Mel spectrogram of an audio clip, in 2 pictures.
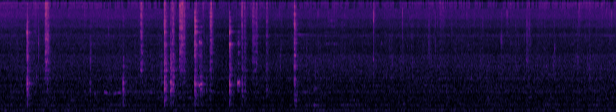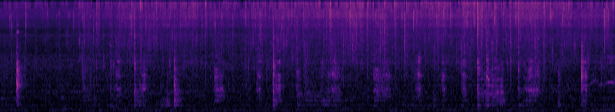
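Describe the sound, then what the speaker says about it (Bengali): Onions fry in a pan with bay leaves and rice for bhuna khichuri, a close, even sizzle punctuated by sharp spoon-on-pan clacks and stirring scrapes, growing busier toward the end, with no talk. "পেঁয়াজ হালকা ভাজা হয়েছে।"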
